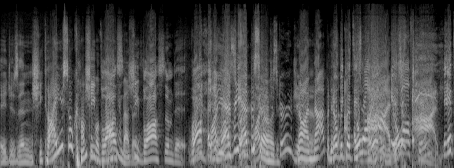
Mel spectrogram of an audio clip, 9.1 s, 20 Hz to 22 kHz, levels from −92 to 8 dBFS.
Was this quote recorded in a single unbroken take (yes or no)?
yes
